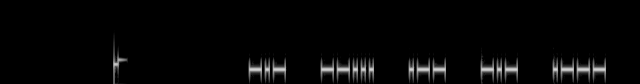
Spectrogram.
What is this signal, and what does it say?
Morse code, heard as a keyed tone, about 31 wpm, spaced as for 17 wpm, 700 Hz. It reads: K7WKJ
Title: USA Call Signs - 5 Characters - 3x Character Spacing - 30wpm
